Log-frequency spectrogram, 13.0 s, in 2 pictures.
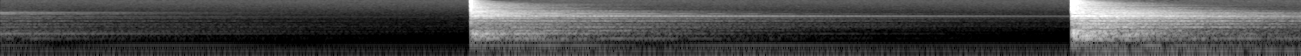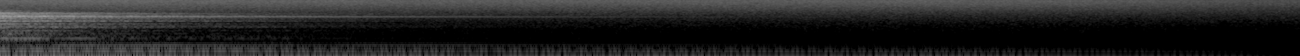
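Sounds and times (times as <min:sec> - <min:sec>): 
22 ride cymbal played with birch rutes: 0:02.4 - 0:08.5.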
